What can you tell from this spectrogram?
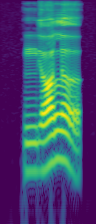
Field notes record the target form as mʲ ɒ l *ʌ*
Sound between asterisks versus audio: correct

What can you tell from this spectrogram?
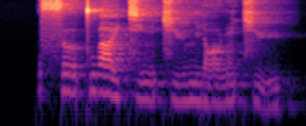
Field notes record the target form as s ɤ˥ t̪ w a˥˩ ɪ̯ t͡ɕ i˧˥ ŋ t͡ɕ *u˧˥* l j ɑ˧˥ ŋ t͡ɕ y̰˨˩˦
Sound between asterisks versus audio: incorrect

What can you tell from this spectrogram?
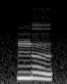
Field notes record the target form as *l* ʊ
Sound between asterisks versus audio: incorrect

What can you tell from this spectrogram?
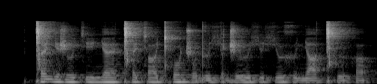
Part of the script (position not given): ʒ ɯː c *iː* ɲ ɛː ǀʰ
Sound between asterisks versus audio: correct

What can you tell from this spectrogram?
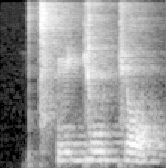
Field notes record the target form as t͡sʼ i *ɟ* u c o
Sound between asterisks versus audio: correct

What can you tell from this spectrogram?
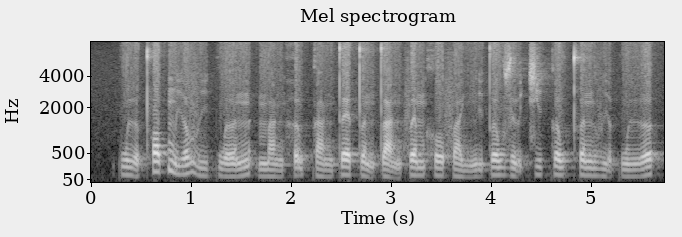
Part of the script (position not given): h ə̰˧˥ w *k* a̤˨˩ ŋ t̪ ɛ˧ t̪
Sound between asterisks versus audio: correct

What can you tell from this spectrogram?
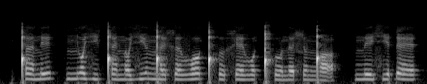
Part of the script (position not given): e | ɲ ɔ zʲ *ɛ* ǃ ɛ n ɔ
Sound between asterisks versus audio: incorrect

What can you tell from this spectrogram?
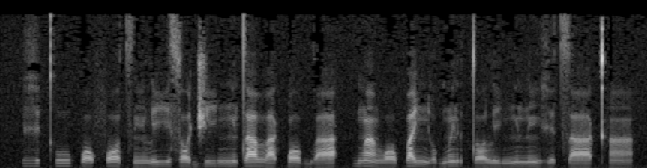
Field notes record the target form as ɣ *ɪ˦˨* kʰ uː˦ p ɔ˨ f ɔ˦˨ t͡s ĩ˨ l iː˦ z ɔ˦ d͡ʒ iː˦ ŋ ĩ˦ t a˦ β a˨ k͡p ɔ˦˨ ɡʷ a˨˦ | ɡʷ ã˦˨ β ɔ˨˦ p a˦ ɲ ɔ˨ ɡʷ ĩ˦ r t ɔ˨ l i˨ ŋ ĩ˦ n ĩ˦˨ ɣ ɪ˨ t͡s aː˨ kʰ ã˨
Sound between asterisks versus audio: correct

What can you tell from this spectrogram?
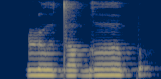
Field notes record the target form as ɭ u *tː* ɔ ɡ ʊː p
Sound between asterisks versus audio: incorrect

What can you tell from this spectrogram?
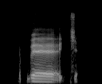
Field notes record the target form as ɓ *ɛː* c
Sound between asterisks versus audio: correct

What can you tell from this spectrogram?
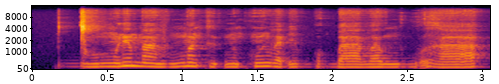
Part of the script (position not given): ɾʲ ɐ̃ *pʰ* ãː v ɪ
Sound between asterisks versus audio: incorrect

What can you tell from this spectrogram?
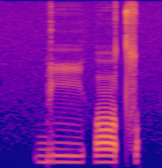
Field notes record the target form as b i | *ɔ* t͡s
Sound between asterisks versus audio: correct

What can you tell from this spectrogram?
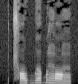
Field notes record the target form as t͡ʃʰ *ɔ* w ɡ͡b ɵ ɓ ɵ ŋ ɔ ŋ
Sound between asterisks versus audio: correct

